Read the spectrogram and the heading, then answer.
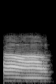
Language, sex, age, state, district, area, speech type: Tamil, male, 30-45, Tamil Nadu, Tiruvannamalai, urban, conversation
